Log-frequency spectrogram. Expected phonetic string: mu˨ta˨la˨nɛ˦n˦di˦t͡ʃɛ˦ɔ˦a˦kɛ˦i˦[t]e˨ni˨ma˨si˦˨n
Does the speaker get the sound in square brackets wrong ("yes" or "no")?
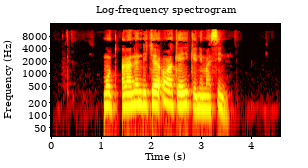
yes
